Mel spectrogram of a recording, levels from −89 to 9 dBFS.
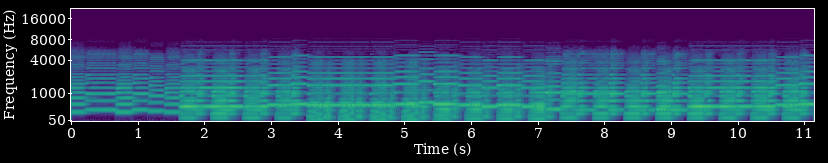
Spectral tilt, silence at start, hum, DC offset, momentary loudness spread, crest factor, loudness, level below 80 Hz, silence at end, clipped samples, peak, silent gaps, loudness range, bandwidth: -6.5 dB/octave; 0 s; none; under 0.1%; 5 LU; 14 dB; -25 LUFS; -46 dBFS; 0 s; under 0.1%; -10 dBFS; none; 1 LU; 8 kHz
